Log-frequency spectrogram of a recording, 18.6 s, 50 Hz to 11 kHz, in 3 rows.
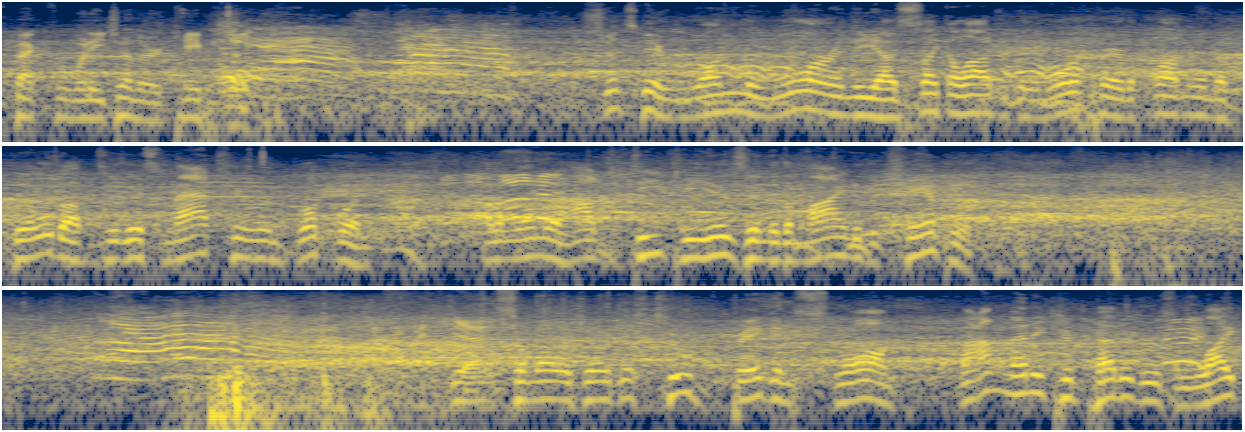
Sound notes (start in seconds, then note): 11.0 crowd cheering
